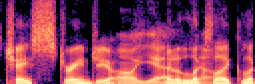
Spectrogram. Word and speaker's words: Strangio: It's Chase Strangio.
